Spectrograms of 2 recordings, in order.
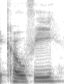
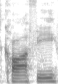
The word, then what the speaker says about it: Ko-fi: Yeah, so I have a everyone roasts me because I refuse to say it right, but I say Kofi. It's coffee, but I say Kofi.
